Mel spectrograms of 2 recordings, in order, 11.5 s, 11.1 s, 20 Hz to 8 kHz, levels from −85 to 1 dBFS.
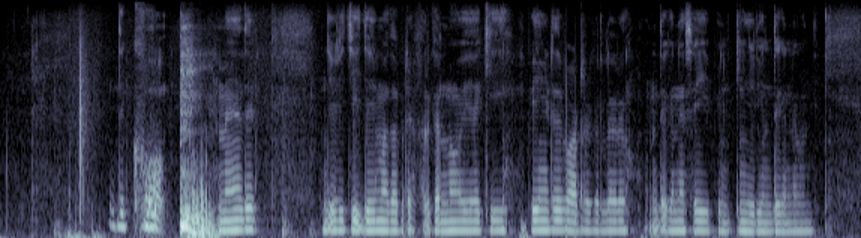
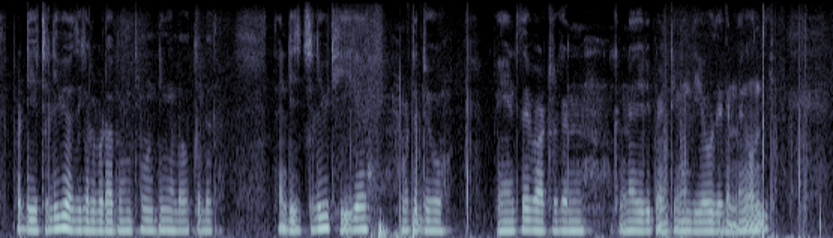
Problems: constant background noise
